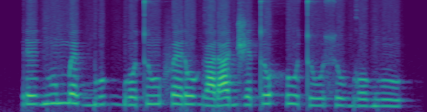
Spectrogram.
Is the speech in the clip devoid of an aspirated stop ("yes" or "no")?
yes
